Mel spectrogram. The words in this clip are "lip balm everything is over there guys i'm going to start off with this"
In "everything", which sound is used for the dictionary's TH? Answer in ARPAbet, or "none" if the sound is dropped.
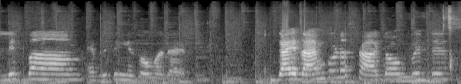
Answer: T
